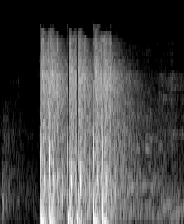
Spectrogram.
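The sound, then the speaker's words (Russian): Gunfire breaks out near a railway station in the town of Rubizhne: a quick run of sharp, loud cracking shots after a moment of near silence, each shot trailing off in a short decay. “Сейчас здесь началась стрельба, непонятно.”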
